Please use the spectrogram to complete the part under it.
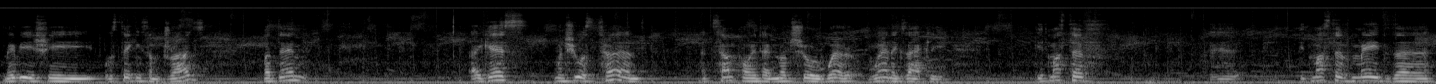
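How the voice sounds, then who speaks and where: A man acts out a bewildered fledgling vampire from a video game, thinking aloud. He speaks slowly and haltingly, searching for his words as he earnestly mulls things over. Music plays clearly behind him. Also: fairly high pitch, darkish tone. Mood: pensive, unsure. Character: bewildered newly turned vampire, former programmer, musing earnestly. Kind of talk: in-character thinking aloud during a playthrough.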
